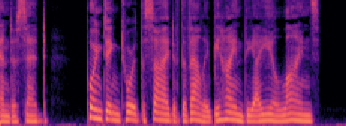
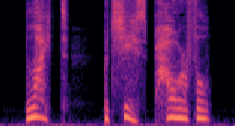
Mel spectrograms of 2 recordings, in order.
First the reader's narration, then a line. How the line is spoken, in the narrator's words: Nasuna breathed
